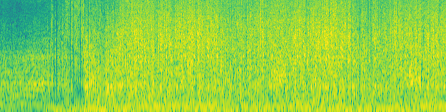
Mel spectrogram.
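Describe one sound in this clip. Rocket thrusters roar steadily.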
